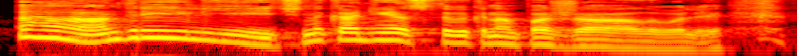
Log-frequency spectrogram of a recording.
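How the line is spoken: Singsong exclamation. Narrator (Russian): воскликнула она нараспев

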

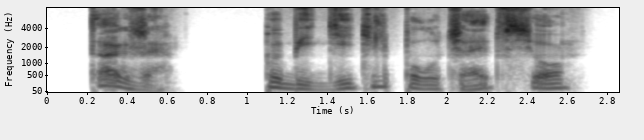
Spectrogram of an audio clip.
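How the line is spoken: Envious snort. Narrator (Russian): завистливо хмыкнул бармен

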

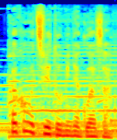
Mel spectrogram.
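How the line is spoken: Sigh, sudden question. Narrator (Russian): Девушка вздохнула и вдруг спросила

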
